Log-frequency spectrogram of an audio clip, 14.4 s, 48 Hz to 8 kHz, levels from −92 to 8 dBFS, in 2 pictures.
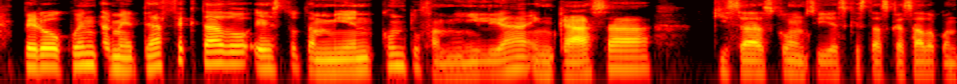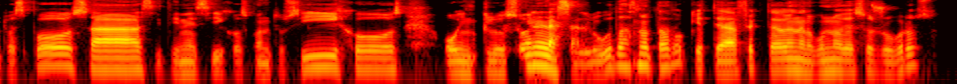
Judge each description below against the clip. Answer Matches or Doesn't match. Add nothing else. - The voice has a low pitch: Matches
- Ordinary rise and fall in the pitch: Doesn't match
